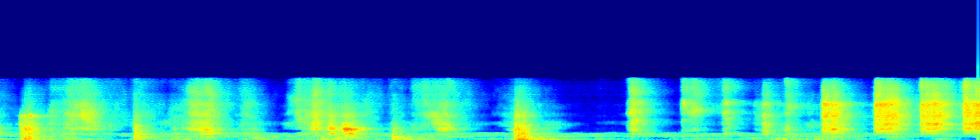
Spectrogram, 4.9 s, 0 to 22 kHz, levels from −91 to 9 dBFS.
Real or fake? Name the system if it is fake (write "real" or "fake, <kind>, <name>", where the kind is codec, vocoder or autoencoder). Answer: fake, vocoder, Vocos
